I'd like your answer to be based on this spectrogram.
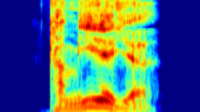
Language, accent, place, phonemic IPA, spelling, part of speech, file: German, Germany, Berlin, /kaˈmeːli̯ə/, Kamelie, noun, De-Kamelie.ogg
- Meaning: camellia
